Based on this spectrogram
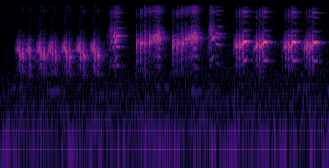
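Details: Great reed warbler at Bohdanečský rybník singing a rapid run of grating, frog-like croaks, then slower, louder rasping notes and shrill squeaky syllables repeated in pairs.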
